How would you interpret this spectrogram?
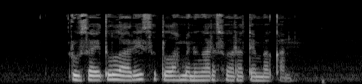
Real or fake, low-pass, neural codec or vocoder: real; 10.8 kHz; none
